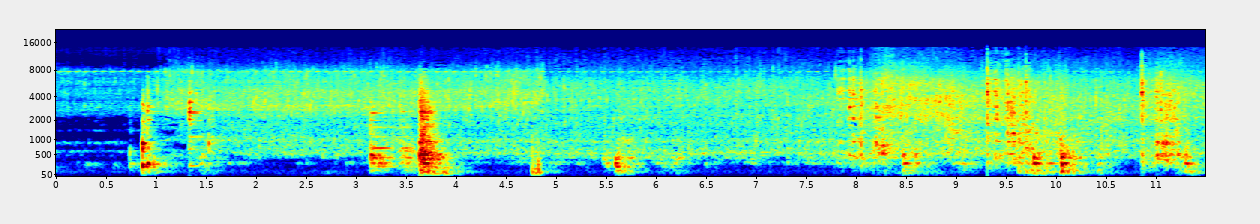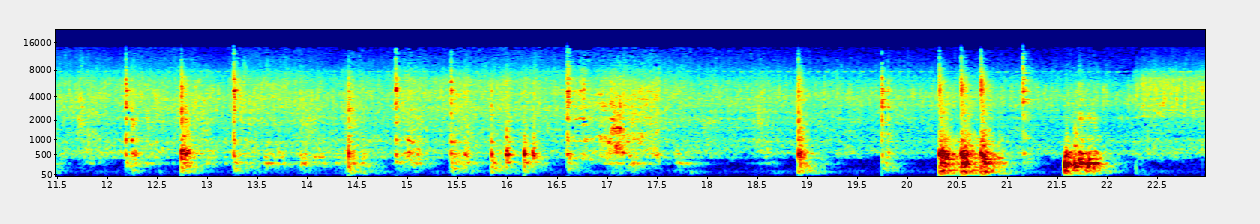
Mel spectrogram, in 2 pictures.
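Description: Potato and cauliflower pieces sizzling in hot oil in a pan, a steady hiss that starts about a second in. A utensil stirring the food scrapes and knocks irregularly against the pan, with a run of louder scrapes near the end.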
